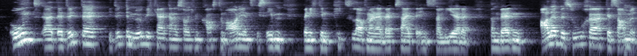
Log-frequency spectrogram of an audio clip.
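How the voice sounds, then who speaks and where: A man's fairly high, somewhat breathy voice at a moderate pace, with hardly any pauses and very wide pitch swings. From Switzerland. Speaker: online marketing entrepreneur. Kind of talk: interview.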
